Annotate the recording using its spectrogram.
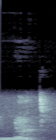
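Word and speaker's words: Nyate: Nate. Fucking A. No, it's N-Y-A-T-E. Yeah. It's Nate.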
